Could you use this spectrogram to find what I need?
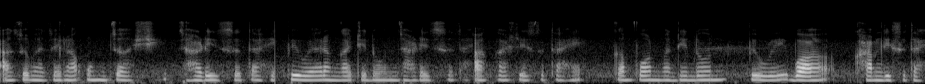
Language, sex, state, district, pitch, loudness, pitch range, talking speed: Marathi, female, Maharashtra, Pune, 200 Hz, -23 LUFS, 195-205 Hz, 155 wpm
